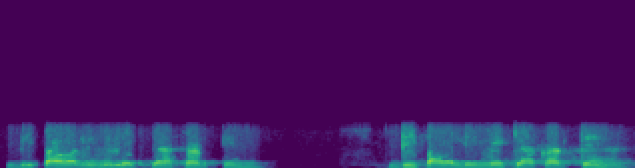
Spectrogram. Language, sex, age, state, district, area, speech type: Hindi, female, 30-45, Bihar, Samastipur, rural, conversation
